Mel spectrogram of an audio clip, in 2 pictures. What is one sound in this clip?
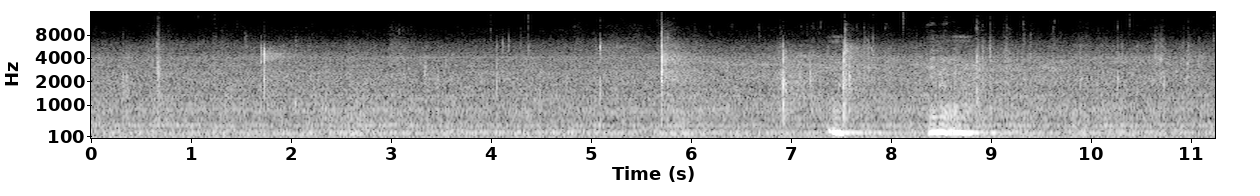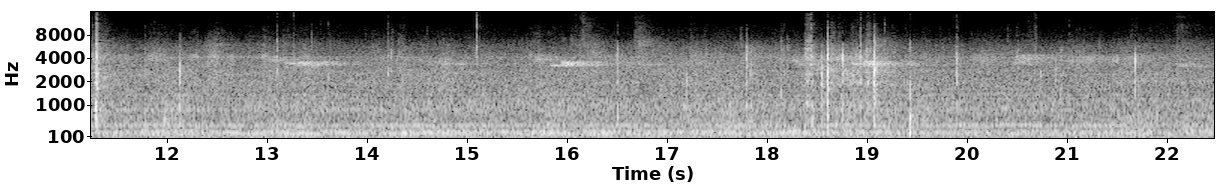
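A baby monkey chews and sucks on a stick with soft smacking sounds.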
